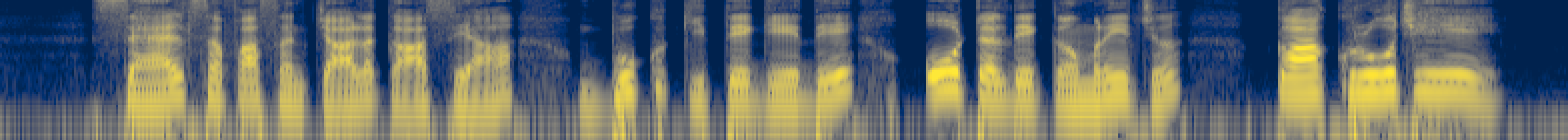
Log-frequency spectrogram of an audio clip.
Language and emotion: Dogri, disgusted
